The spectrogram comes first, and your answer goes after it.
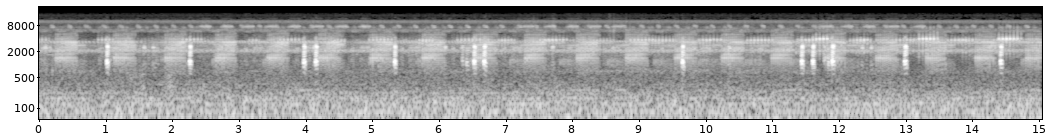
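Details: Rice field at Mae Hia, Chiang Mai, Thailand, 2014: male Microhyla pulchra calling to attract females. Dense, regular buzzy pulsing repeats about twice a second throughout, punctuated by crisp single and double clicks, with persistent high hiss.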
